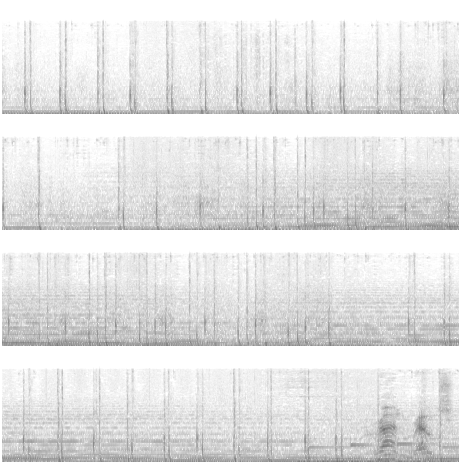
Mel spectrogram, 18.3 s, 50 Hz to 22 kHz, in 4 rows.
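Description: Roach, the horse in The Witcher 3: Wild Hunt video game, gallops with a steady, rapid clip-clop of hooves, close and continuous throughout, over a background of other game sounds with occasional voice.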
